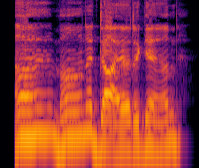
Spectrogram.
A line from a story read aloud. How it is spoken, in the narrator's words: he sighed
